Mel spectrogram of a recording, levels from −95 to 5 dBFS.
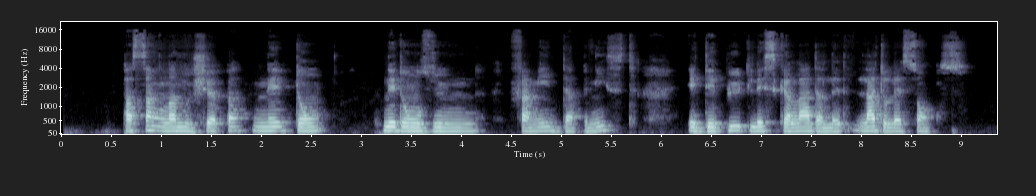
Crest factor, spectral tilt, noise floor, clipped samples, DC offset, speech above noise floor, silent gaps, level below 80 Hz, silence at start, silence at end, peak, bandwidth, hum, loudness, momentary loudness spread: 18 dB; -7 dB/octave; -57 dBFS; under 0.1%; under 0.1%; 38 dB; none; -56 dBFS; 0.65 s; 0.35 s; -2 dBFS; 15 kHz; none; -19 LUFS; 12 LU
